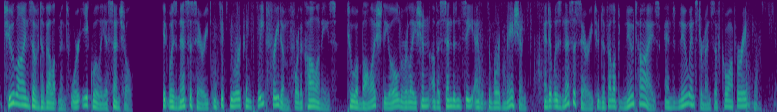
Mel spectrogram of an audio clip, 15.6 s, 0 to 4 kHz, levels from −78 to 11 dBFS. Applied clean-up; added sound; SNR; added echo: neural separator model SepFormer DNS4.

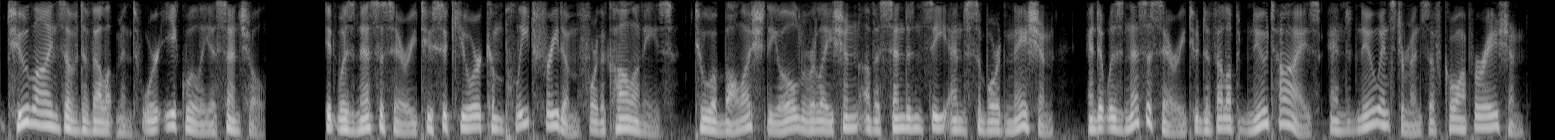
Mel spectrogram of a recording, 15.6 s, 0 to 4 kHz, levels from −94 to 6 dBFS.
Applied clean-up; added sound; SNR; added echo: none; none; none; none.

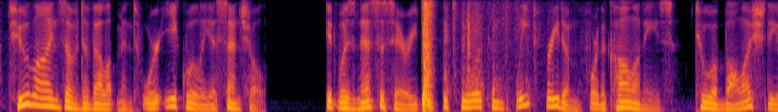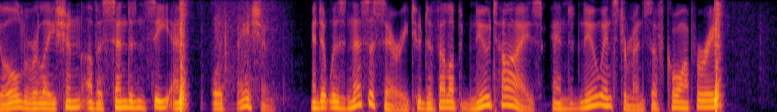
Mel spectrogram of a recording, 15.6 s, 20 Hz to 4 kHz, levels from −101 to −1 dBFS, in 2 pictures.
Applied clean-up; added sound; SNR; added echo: neural mask model RNNoise.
